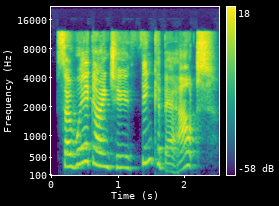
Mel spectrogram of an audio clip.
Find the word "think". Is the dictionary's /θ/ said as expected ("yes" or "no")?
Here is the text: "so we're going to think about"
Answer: yes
